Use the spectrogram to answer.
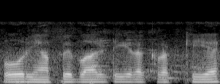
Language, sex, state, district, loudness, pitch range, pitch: Hindi, male, Haryana, Rohtak, -18 LUFS, 115-120 Hz, 115 Hz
